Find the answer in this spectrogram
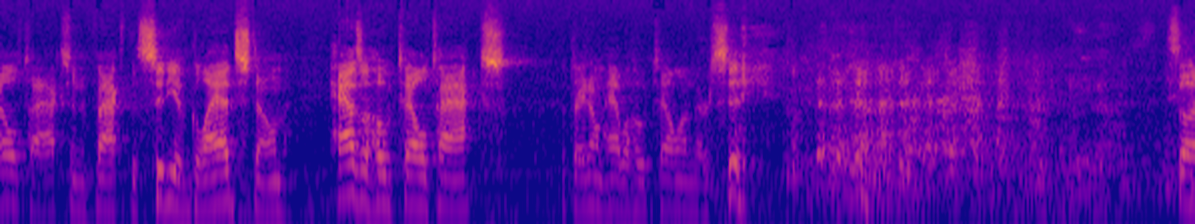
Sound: audience laughter

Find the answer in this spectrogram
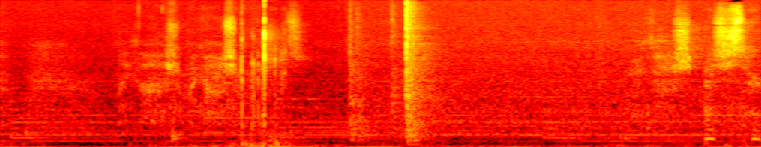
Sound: whispering; door clicking

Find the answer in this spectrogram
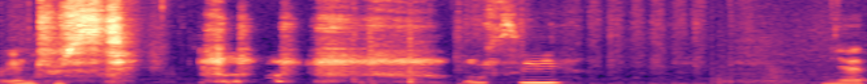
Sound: laughs nervously

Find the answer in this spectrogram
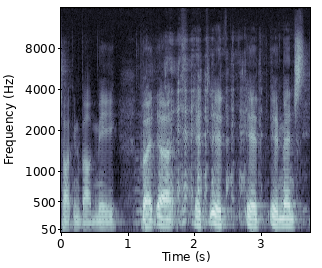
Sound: Edgar laughing

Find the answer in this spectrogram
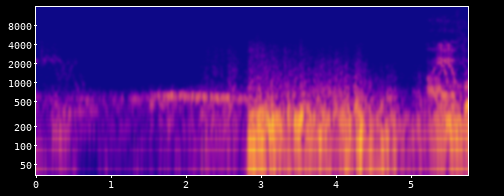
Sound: thunder

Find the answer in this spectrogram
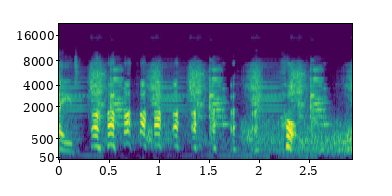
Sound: sounds of blades and boulder

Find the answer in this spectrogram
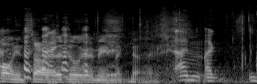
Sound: laughter

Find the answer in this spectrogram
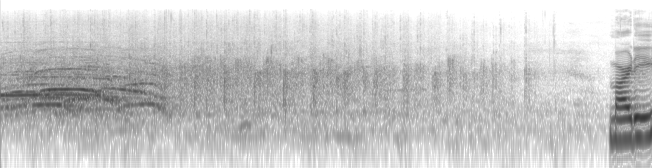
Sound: audience cheers and applauds

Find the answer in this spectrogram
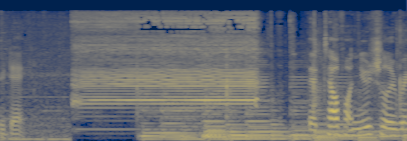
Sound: telephone buzzing loudly

